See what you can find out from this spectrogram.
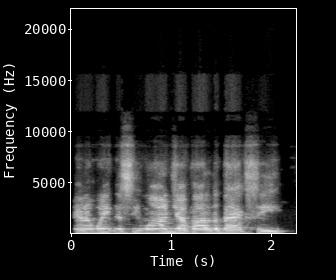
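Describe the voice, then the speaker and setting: A man's voice: a little high, level tone, brisk, fairly bright tone, far from the mic, poor audio. A man hosting a casual live Q&A, rambling through his answers and reading viewer comments aloud. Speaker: livestream host.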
